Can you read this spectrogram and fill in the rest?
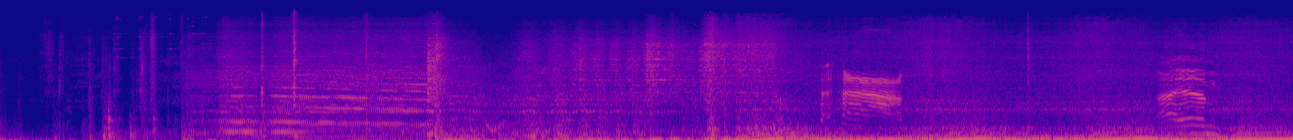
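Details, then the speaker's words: Barn-find Ford Mustang that had sat for a while and not run: a few cranking turns, then it catches and settles into a steady, loping low rumble, staying even as it warms up. "looks like it's back from the dead like it never left let it warm up a little"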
